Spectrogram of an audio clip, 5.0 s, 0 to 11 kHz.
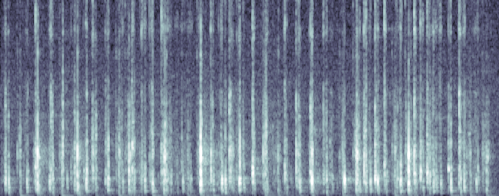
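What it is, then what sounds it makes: Plastic mechanical keyboard being typed on. Fingertips of both hands type fast across a compact 68-key NiZ Plum Atom 68 mechanical keyboard with a white plastic case and purple and yellow Domikey Gas Attack SA plastic keycaps, resting on a desk pad. A rapid, steady stream of short, crisp plastic clacks is heard, each dying away almost instantly, with a mid-pitched tone around 730 Hz and occasional louder keystrokes standing out.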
